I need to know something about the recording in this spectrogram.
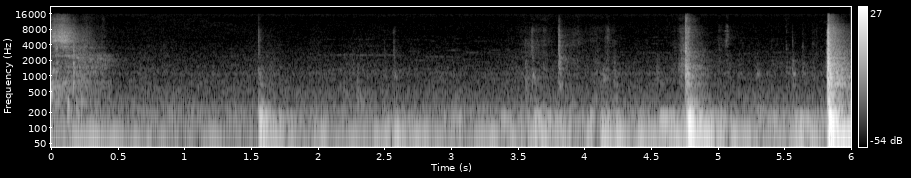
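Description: A circuit board being handled and lowered into a vintage computer's metal card cage: a few short clicks and knocks as it meets the plastic card guides and chassis, the loudest two near the end.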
